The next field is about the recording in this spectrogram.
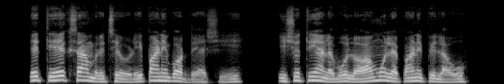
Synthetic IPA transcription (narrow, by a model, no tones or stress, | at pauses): t̪eːt̪iːksaːmɾit͡sʰeːʊɽipaːɽ̃ibʱɔɾd̪ɛaːʃi | jiːʃuɛt̪ɪãlɛboːlɔmʊ̃lɛpaːɽ̃ipɪlaːu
